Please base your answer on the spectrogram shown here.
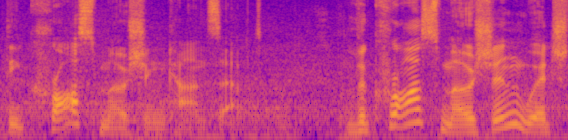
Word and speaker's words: Xmotion: cross motion concept the cross motion which looks like it's supposed to be pronounced X motion but isn't is supposed to preview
